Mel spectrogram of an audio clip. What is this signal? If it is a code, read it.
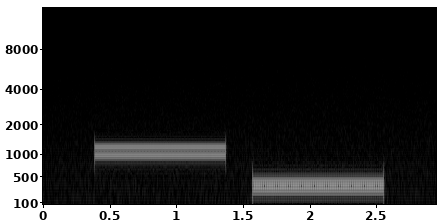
Aircraft SELCAL, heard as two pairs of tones. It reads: MQ-AC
